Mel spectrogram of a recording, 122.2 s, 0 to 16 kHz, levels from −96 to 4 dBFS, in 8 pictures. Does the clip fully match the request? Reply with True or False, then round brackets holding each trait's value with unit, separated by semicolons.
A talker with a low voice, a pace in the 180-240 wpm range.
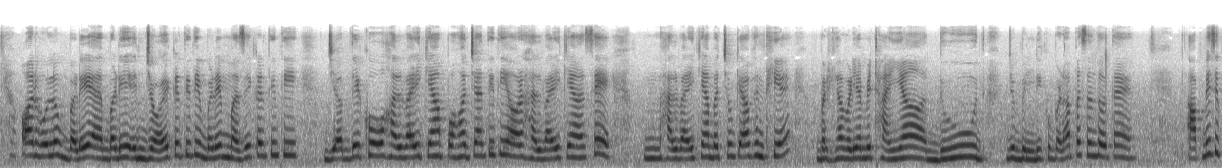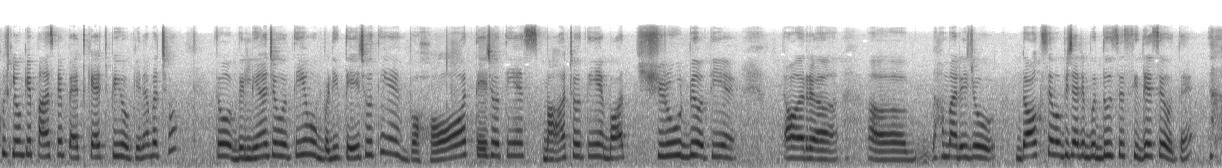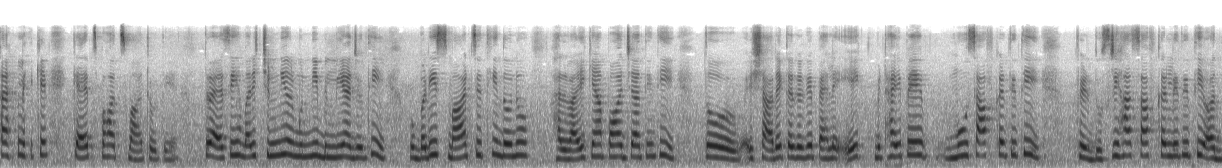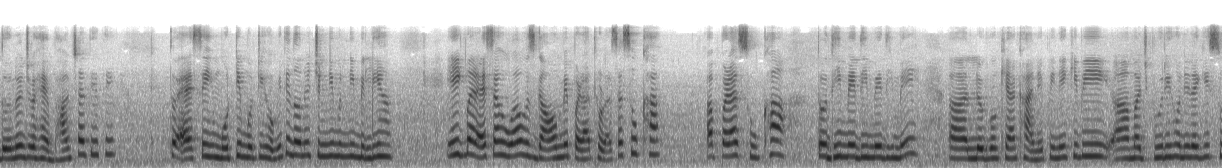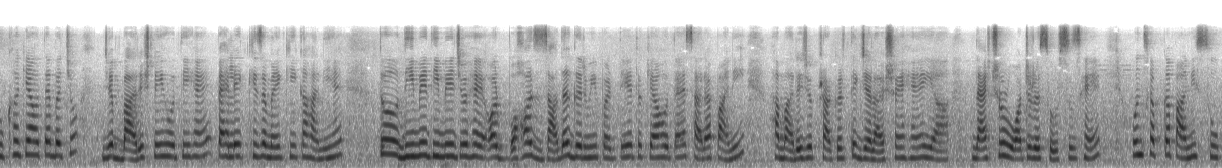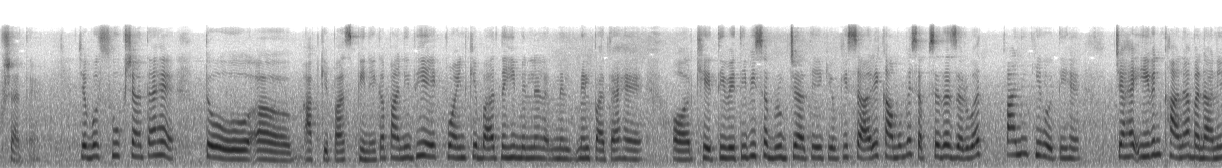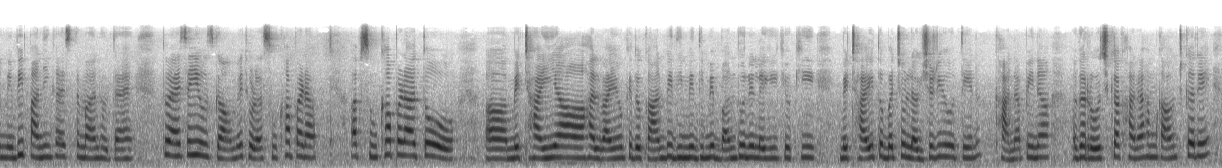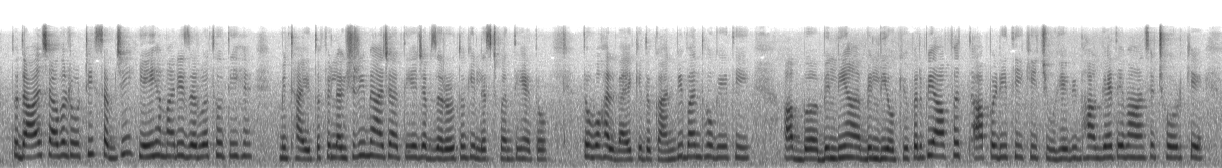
False (245 Hz; 190 wpm)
